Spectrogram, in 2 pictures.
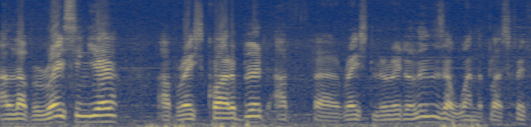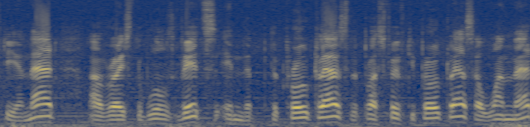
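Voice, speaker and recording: A medium-pitched male voice amid noticeable background noise. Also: ordinary pitch variation, moderate pace. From South Africa. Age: 70s. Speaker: veteran motocross racer. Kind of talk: casual interview.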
